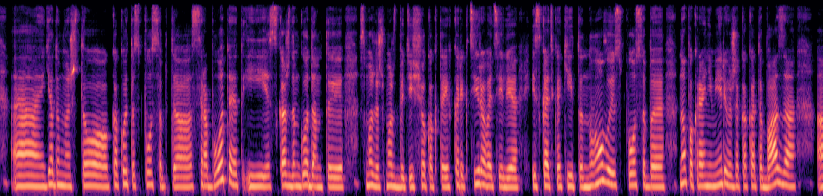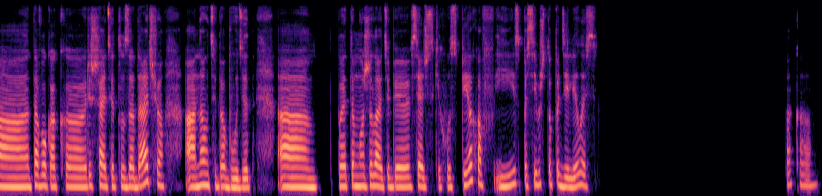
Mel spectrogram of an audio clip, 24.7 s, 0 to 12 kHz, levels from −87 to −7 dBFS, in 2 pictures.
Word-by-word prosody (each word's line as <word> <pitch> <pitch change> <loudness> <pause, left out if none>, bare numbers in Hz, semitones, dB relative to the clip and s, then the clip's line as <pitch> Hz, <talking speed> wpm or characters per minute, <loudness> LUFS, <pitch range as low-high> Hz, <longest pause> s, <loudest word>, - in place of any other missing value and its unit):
э, 185 -1 +3
я 215 +5 +1
думаю, 195 -3 0
что 180 0 +2
какой-то 200 0 -2
способ 185 -1 -5
т 170 - -3 0.2
э, - - -2
сработает. 195 - +1
И 180 0 -1
с 175 - -5
каждым 185 -1 +2
годом 180 -3 +1
ты 165 0 +1 0.2
сможешь, 190 -5 -1
может 185 -3 +1
быть, 165 -1 -1
ещё 170 +3 -1
как-то 170 0 -3
их 165 0 +1
корректировать, 185 -2 0
или 165 -1 +2 0.2
искать 180 0 +1
какие-то 170 0 -1
новые 215 +5 +3
способы. 180 -4 0 0.2
Но 240 +2 +2
по 195 - -1
крайней 185 0 +1
мере, 215 +4 +1
уже 180 -2 -1
какая-то 175 0 -2
база, 185 +1 +3 0.3
а, 170 0 +3
того 185 -1 +1
как, 170 -1 -3
э, 165 -1 +1
решать 180 -1 -1
эту 170 0 -4
задачу, 185 +5 0 0.3
она 175 +4 +3
у 200 - +1
тебя 175 -1 -2
будет. 155 0 0 0.4
Ам, 170 -2 +4 0.3
поэтому 180 +1 0
желаю 180 -1 +1
тебе 165 0 0
всяческих 165 -1 -3
успехов, 200 +6 -3
и 175 +6 -1
спасибо, 205 -1 -5
что 205 - -7
поделилась. 175 -1 -2 2.9
Пока. 195 -2 -10
180 Hz, 135 wpm, -24 LUFS, 170-195 Hz, 2.9 s, Ам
